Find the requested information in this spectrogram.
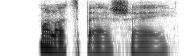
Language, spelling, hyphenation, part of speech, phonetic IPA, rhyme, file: Hungarian, malacpersely, ma‧lac‧per‧sely, noun, [ˈmɒlɒt͡spɛrʃɛj], -ɛj, Hu-malacpersely.ogg
- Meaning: piggy bank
